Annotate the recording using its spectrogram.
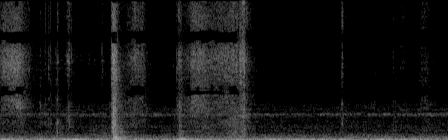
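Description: Tarot cards being handled: a sharp click about half a second in, then a short rustle, over a low steady hum.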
